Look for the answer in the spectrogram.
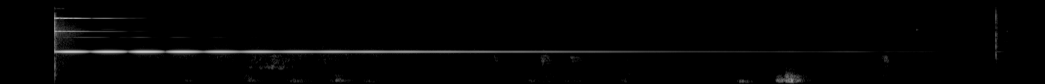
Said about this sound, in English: I'm ready for the chime.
